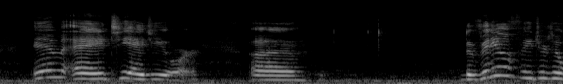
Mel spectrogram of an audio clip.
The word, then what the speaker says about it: Mather: It's Mather.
